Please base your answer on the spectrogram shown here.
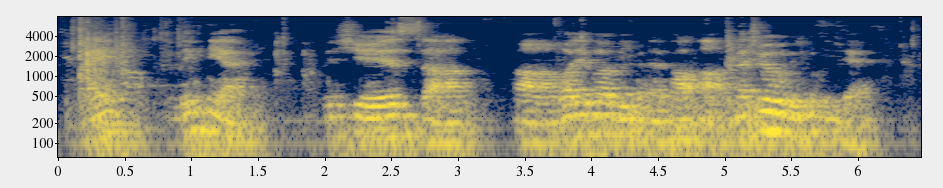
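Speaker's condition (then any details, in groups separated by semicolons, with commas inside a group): No condition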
